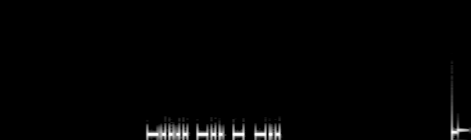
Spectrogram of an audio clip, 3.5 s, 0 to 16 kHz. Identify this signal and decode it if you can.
Morse code, heard as a keyed tone, about 44 wpm, 700 Hz. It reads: 6DTD
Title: All Cut Numbers - 4-Digit 45wpm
